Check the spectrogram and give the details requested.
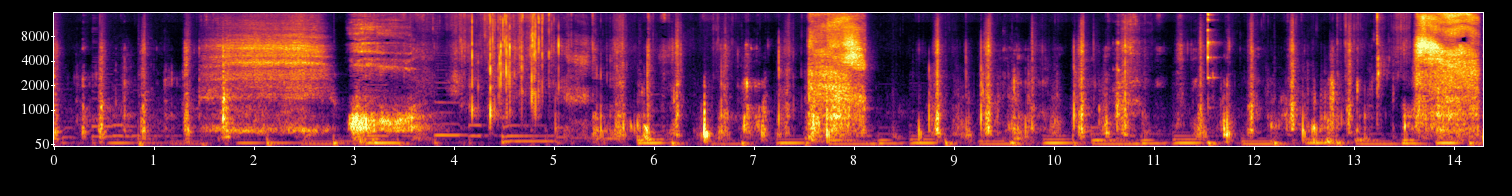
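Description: Close-up chewing of a leafy ssam wrap of pork bulgogi: wet crunching of fresh leaves and soft chomping, with many short crackles and a few louder rushes of noise about two seconds in, around eight seconds and near the end.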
